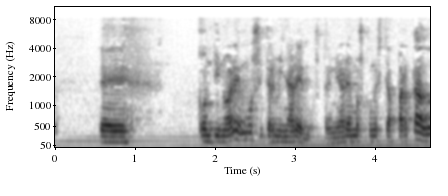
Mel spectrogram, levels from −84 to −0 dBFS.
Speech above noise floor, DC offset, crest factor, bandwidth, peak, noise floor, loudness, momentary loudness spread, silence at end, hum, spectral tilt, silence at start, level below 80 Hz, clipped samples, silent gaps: 32 dB; under 0.1%; 20 dB; 8.6 kHz; 0 dBFS; -50 dBFS; -20 LUFS; 11 LU; 0 s; none; -5.5 dB/octave; 0 s; -46 dBFS; under 0.1%; none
